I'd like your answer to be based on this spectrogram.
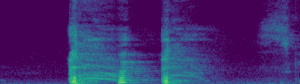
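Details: Three hoarse, voiced coughs in quick succession.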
